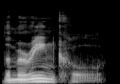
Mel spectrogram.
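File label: "marine corps", English, British English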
